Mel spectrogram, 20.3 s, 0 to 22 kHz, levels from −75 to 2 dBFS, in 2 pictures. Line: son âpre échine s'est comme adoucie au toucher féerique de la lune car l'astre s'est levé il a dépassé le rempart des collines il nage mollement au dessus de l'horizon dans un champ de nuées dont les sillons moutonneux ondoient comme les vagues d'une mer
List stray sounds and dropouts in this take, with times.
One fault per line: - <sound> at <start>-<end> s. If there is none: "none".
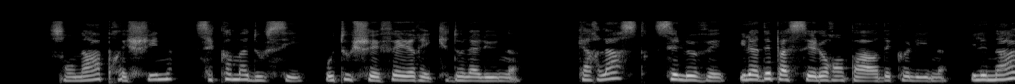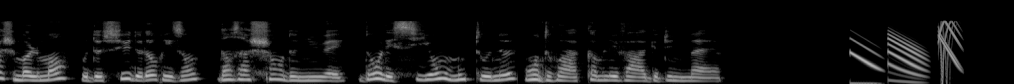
- chirp at 18.6-19.8 s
